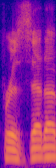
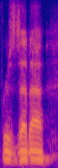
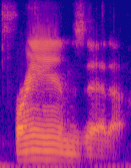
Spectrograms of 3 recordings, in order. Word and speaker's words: Frazetta: out more about Frank Frazetta and where you could also look into this new book more besides the Vanguard website I think the most common mispronunciation of his name is Franz Etta you know I get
